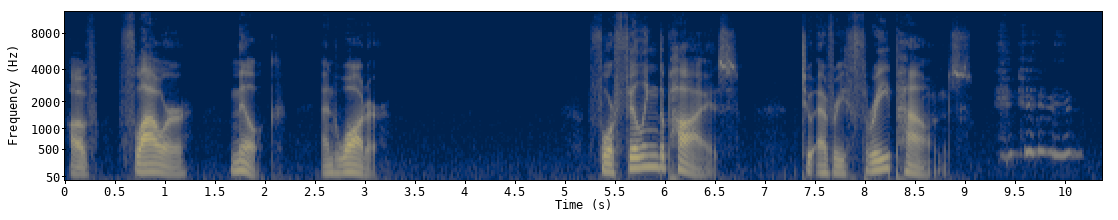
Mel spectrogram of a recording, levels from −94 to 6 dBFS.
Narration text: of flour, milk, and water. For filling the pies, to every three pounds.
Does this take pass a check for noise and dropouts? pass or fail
fail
